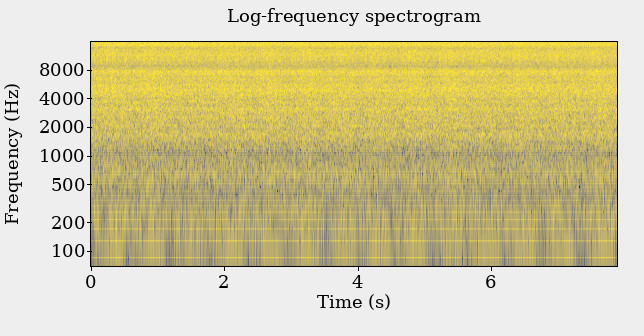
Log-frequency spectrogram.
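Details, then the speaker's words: Toyota Prius 30 running, EGR position changed via Techstream active test: steady even knock just under two per second over a quiet engine, starting as soon as the EGR valve opens; no misfires logged. "Ну вот, как начали менять позицию EGR, у нас сразу же застучало."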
